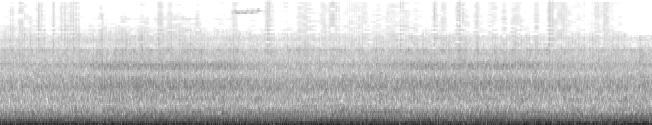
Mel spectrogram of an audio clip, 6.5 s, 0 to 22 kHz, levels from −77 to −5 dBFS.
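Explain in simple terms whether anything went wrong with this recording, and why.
WMA compression, throughout: the sound rings and smears, with hiss swelling alongside it, likely because the encoder discarded detail to shrink the file.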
